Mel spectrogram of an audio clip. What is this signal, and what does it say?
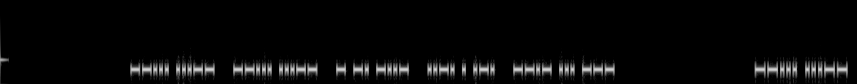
Morse code, heard as a keyed tone, about 44 wpm, 700 Hz. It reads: 73 73 TNX FER QSO 73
